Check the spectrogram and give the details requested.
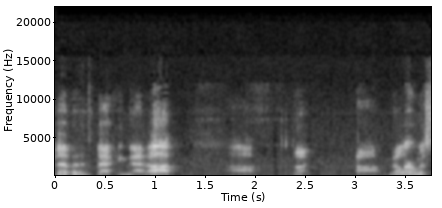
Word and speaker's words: Millar: Um, Mark Miller, and it is Miller, not Millar, no matter how he wants to spell it, had an interesting prediction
